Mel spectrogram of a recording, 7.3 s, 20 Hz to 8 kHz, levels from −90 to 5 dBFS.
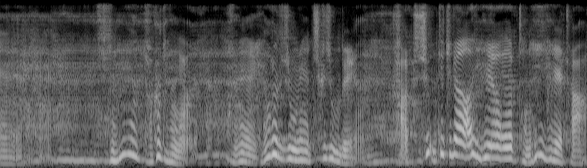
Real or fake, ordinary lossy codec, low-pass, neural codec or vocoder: fake; none; 7.2 kHz; autoencoder, 22.05 kHz, a latent of 192 numbers a frame, VITS, trained on one speaker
